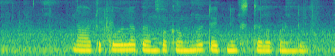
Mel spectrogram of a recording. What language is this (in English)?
Telugu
